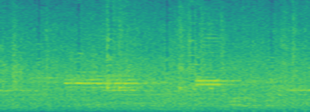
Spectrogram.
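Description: Street ambience: a steady wash of traffic noise with indistinct background voices, and a few brief high-pitched tones.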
